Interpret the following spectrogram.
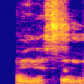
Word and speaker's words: Heinessen: Yang Wenli returns to the Free Planets Alliance capital on the planet Heinessen. Is that how you pronounce it? Heinessen, yeah. Yeah, like the beer.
